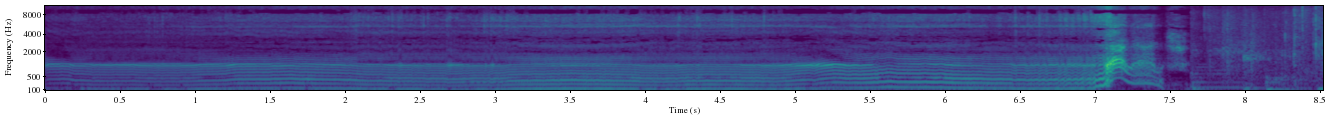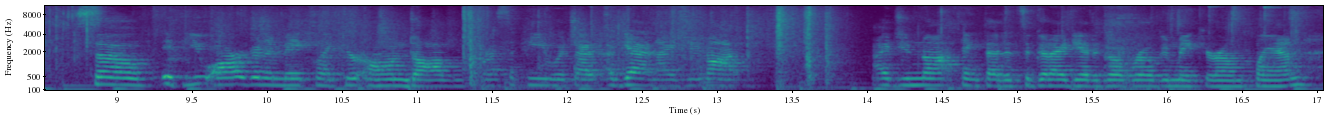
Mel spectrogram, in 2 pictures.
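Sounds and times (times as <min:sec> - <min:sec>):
small dog growling: 0:00.0 - 0:07.7.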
